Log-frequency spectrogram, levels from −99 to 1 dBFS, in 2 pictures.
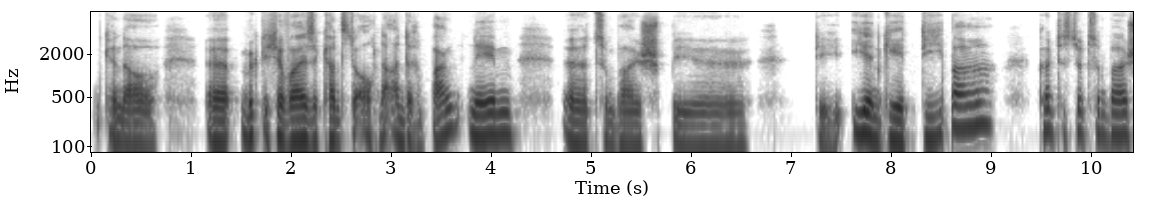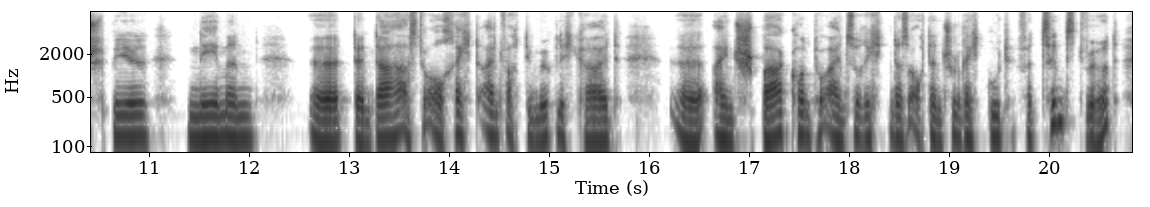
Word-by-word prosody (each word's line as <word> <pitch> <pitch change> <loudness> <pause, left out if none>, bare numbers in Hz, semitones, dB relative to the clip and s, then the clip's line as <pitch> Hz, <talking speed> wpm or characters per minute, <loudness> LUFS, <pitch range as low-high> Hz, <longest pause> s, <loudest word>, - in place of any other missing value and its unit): Genau, 110 -2 0 0.5
äh, 115 -1 +5
möglicherweise 125 -4 +4
kannst 120 -1 0
du - - +2
auch - - -2
'ne - - -1
andere - - -2
Bank 165 +6 0
nehmen, 150 +1 +4 0.4
äh, 110 -3 +1
zum 110 -3 -5
Beispiel 100 -1 -3 0.7
die - - -6
ING 125 -7 +4
DiBa 190 +9 +1 0.4
könntest 160 -3 -3
du 160 - -1
zum 145 -1 -6
Beispiel 140 -1 +1 0.4
nehmen, 130 0 +2 0.5
äh, 115 -3 +5 0.2
denn 110 -2 +2
da 130 +1 +5
hast 145 -4 -2
du - - -3
auch 125 0 -1
recht 145 -5 -2
einfach 140 -3 -2
die 130 - -8
Möglichkeit, 120 -1 -1 0.5
äh, 120 -6 +2
ein 125 -4 +1
Sparkonto 150 +1 +2
einzurichten, 135 +2 -2
das 130 -3 -1
auch - - -3
dann 120 -4 -2
schon 140 - -2
recht 130 -5 -3
gut 135 -3 -3
verzinst 205 - -2
wird, - - 0
130 Hz, 125 wpm, -25 LUFS, 115-145 Hz, 0.7 s, äh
